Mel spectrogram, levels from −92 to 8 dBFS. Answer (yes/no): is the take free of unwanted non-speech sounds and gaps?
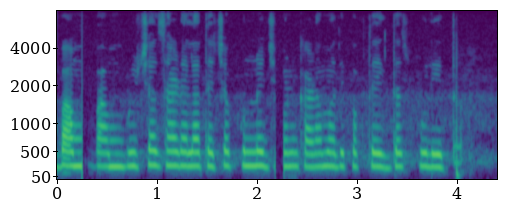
no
